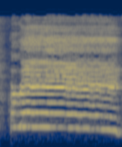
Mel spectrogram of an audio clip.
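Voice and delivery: high, long sung-out hooray; drawn-out cheer. Real, not acted. Teacher cheering children after a rhyme, drawn-out high cheer. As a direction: stretch out a big high cheer.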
